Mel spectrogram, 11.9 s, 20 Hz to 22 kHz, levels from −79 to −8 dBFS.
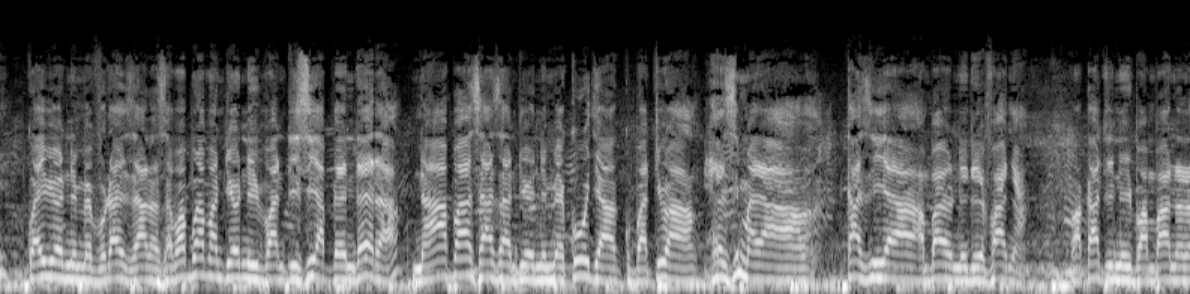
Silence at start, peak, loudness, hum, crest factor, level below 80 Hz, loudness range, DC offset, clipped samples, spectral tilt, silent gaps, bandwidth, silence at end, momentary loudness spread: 0 s; -2 dBFS; -17 LUFS; none; 14 dB; -34 dBFS; 1 LU; under 0.1%; under 0.1%; -5 dB/octave; none; 12.5 kHz; 0 s; 3 LU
